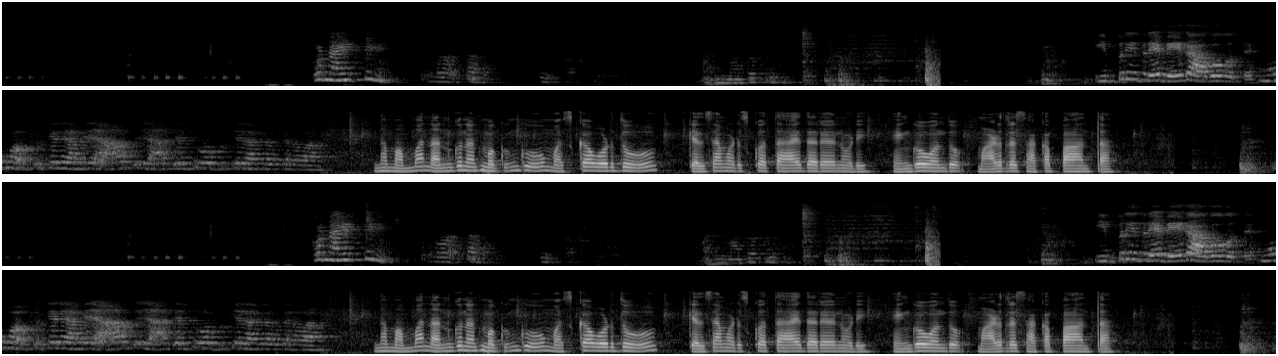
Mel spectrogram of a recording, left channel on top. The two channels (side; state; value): both; normal; correlation 0.95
